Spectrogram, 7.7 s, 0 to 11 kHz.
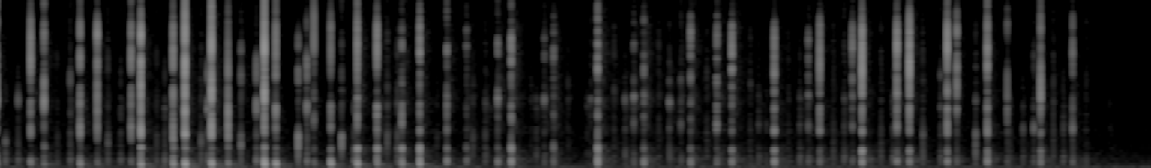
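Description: A small, hollow white plastic tub with a blue plastic lid is held in both hands while fingers and nails tap and scratch its labelled sides and lid. About 43 sharp, bright clicks and ticks land in a quick, irregular run, each dying away almost instantly with very little low end. A faint scratchy texture sits between the taps.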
